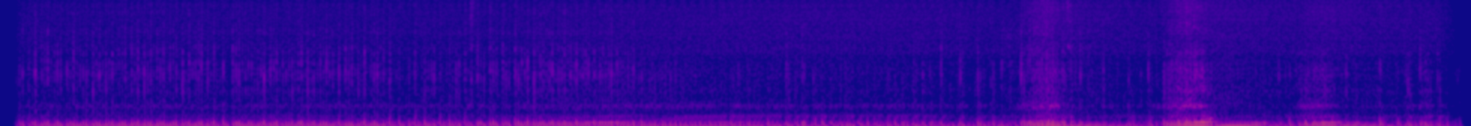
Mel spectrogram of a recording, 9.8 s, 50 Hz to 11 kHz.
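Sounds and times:
Opel Kadett car engine idling with small acceleration: 0.1s - 9.8s.

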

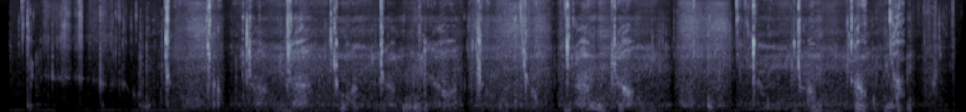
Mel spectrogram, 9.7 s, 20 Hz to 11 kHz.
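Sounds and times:
dog breathing long: 1.8s - 8.9s.

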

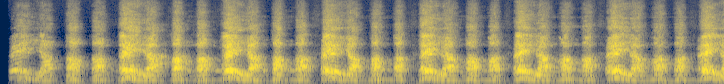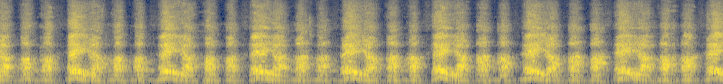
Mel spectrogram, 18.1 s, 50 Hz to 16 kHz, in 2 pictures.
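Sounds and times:
simple chants: 0.1s - 18.0s.

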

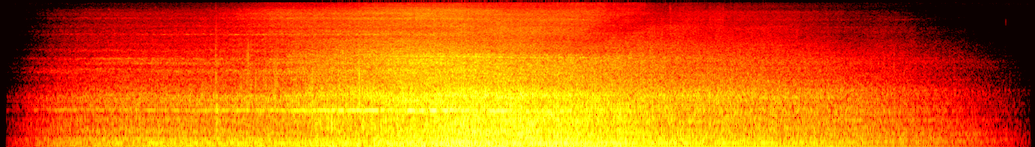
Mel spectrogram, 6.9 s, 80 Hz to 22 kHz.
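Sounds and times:
car driving by with a howl: 0.2s - 6.6s.

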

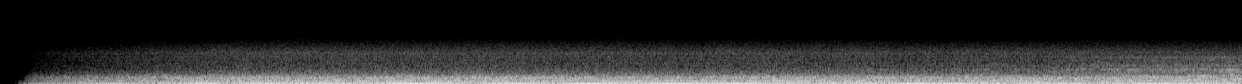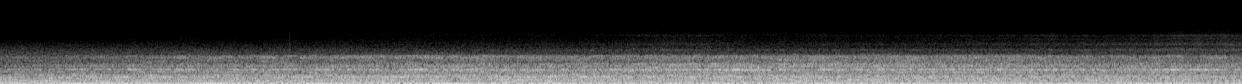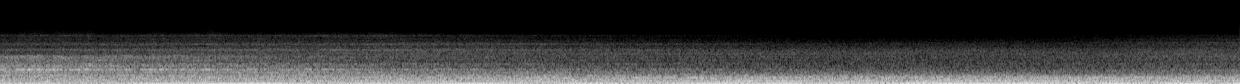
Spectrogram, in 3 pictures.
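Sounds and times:
drone: 0.4s - 37.2s.

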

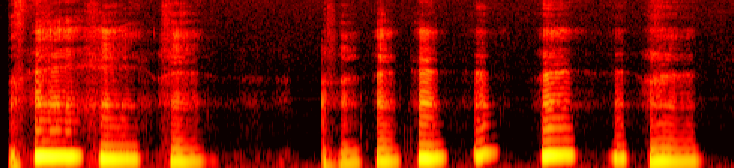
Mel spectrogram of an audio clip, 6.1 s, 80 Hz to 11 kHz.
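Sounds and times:
cartoon male hum sequence: 0.1s - 1.8s, 2.7s - 5.8s.

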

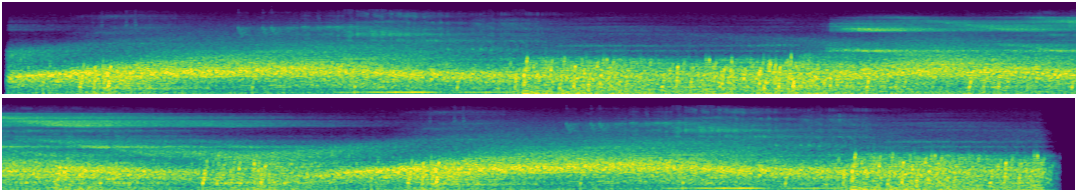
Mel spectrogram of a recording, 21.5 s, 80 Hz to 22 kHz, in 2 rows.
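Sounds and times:
psychedelic ambient music layer: 0.1s - 21.3s.

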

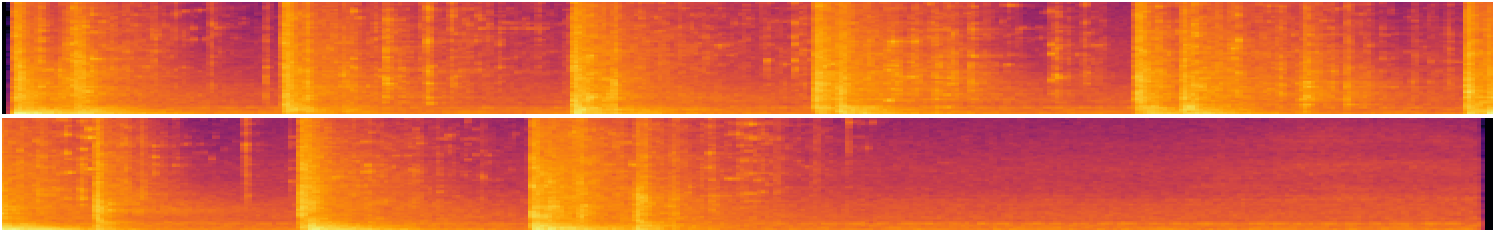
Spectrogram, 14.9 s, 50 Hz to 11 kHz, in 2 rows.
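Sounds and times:
glass breaking: 0.0s - 11.8s.

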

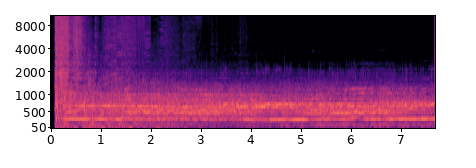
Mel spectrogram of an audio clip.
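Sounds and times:
electronic stab: 0.1s - 4.2s
drones: 0.1s - 7.5s.

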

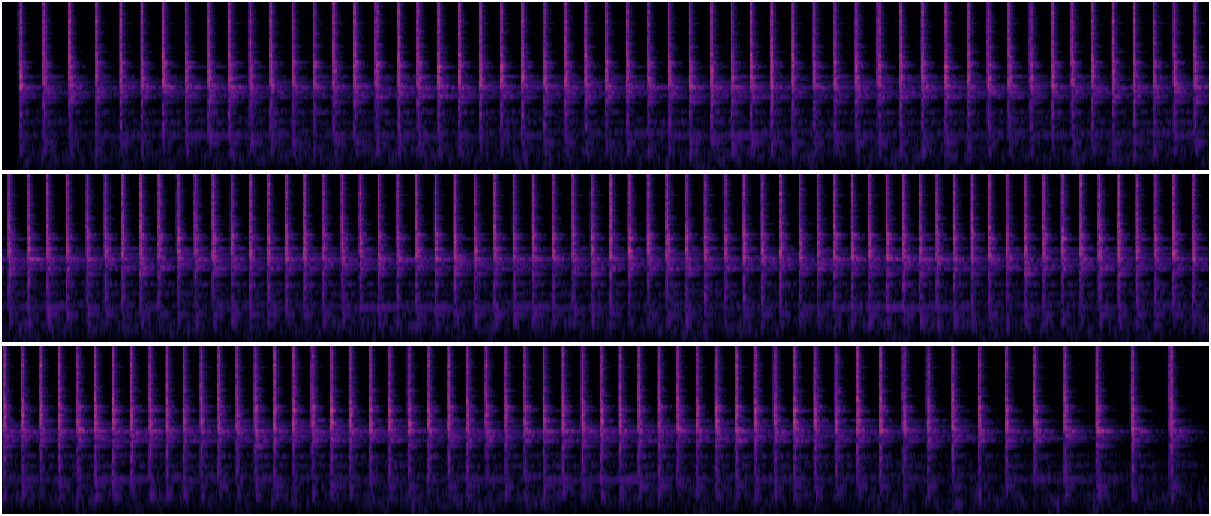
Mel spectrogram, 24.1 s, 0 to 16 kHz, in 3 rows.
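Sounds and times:
BMX bike freewheel clicking very slowly: 0.1s - 24.1s.

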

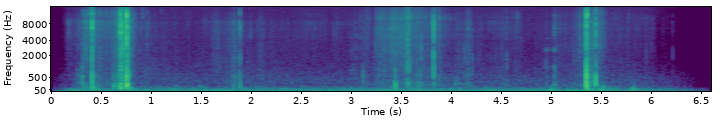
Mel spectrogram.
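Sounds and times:
stepping on twigs: 0.2s - 2.4s, 3.1s - 5.8s.

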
